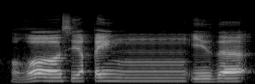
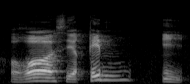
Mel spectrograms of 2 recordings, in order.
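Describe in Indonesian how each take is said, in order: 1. Bunyi n dipanjangkan dengan dengung sengau. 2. Bunyi n tegas tanpa dengung sengau. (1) "tidak boleh ada dengung-dengung. Misalnya begini... Bacaannya salah" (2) "Harus jelas"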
